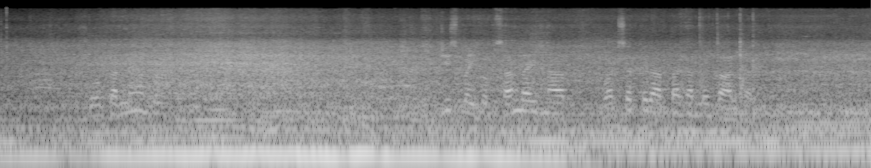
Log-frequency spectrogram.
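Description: Pigeons coo softly close by.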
